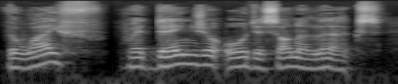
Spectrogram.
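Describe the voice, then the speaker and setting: Man acting gentle first husband in a verse drama, very slow and measured, earnest, cautious, tender. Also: mid-range voice, natural voice. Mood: earnest concern.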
